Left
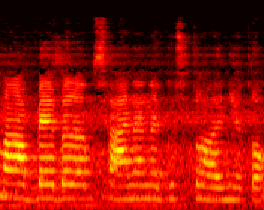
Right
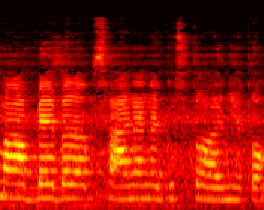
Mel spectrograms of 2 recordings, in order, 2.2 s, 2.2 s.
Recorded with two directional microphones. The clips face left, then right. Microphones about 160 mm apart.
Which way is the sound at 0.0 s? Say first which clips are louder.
Right 1 dB; 15° right (ahead or behind).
